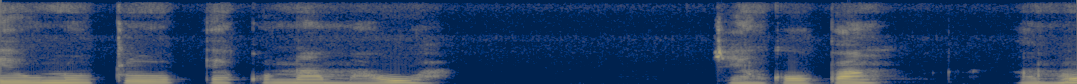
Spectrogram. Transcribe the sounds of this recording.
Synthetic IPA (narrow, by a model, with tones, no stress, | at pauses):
e˦u˦nu˦tu˦ɛ˦ku˦na˦ma˨u˦a˨ | t͡ʃa˨ŋkɔ˨pa˦ŋ | a˨mu˦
